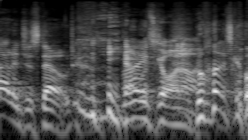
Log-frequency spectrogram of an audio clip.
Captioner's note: laughter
